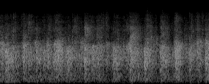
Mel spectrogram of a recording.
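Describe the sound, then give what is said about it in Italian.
Audience applause fills the whole short stretch as a steady, dense patter of many hands clapping at an even loudness. “Fate un applauso se volete.”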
